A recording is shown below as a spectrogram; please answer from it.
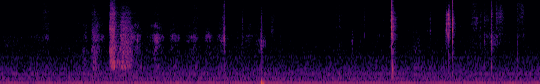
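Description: Quiet handling of paper and cardstock: faint rustles and a few small, sharp taps and clicks, the sharpest a little before the last two seconds, over a steady low hum.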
